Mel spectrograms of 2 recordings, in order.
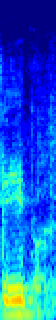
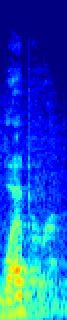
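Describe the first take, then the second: First: The name begins with a V sound. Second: The name begins with a W sound. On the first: The speaker calls it right. "He's German, so the W's become V's" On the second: The speaker calls it wrong. "isn't it Weber? It says Weber"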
